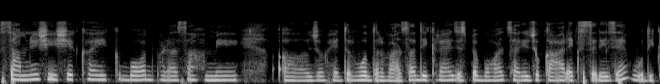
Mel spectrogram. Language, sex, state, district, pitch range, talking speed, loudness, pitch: Hindi, female, Uttar Pradesh, Jalaun, 190-210 Hz, 255 wpm, -20 LUFS, 200 Hz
